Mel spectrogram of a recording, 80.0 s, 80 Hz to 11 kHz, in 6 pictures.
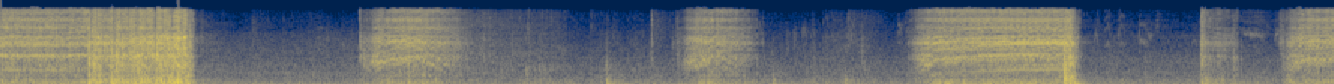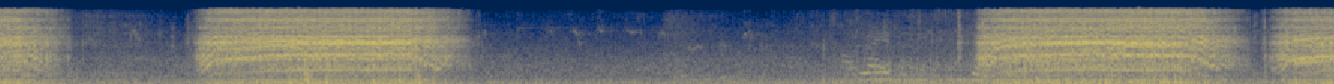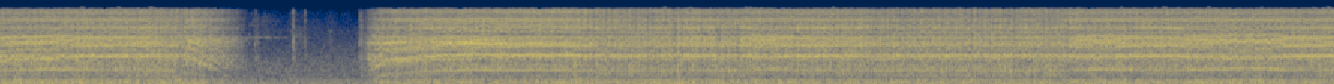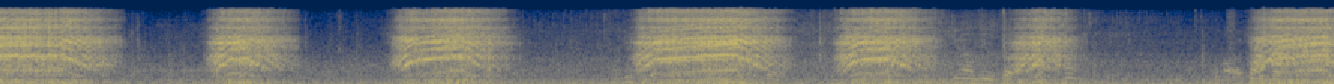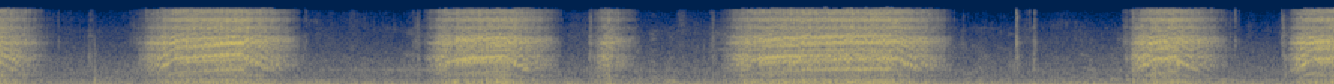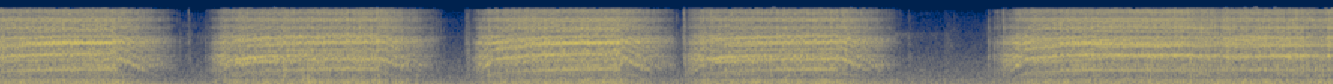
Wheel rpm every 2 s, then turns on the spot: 150, 20, 20, 20, 50, 60, 40, 40, 120, 0, 0, 70, 120, 130, 50, 100, 160, 160, 160, 160, 70, 20, 50, 70, 30, 10, 50, 50, 30, 40, 80, 40, 30, 100, 80, 80, 100, 100, 70, 160.
42-44 64-66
